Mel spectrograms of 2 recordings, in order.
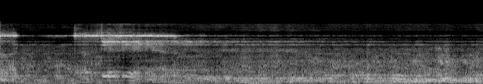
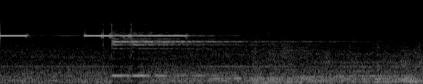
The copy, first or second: first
